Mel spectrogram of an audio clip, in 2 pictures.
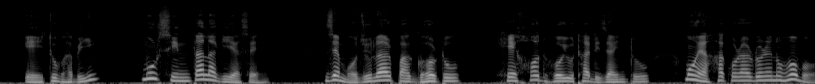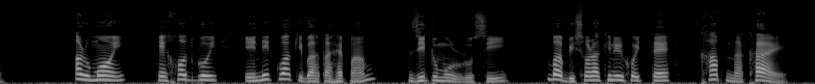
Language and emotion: Assamese, fearful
